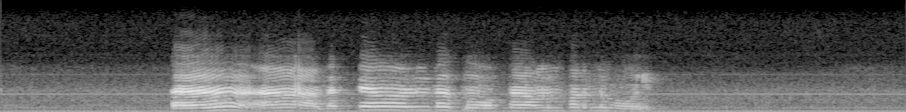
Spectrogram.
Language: Malayalam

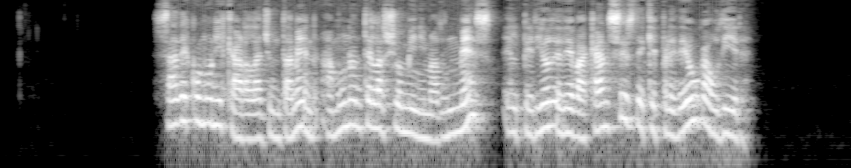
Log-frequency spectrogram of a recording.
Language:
Catalan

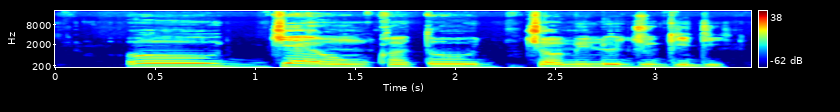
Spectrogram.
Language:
Yoruba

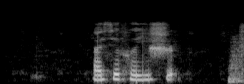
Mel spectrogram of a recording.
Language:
Chinese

